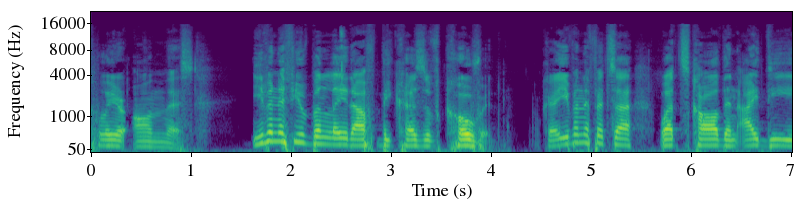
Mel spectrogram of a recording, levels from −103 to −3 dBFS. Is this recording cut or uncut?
uncut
